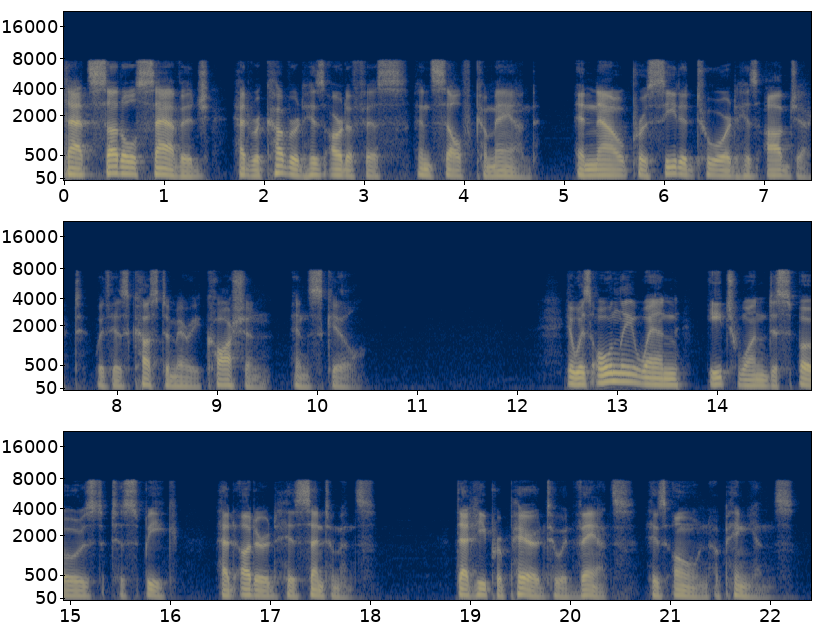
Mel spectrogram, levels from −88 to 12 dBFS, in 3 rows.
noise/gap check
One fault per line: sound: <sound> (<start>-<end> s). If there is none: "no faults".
no faults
